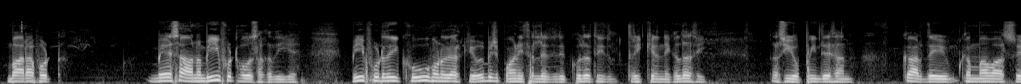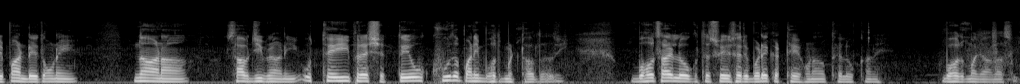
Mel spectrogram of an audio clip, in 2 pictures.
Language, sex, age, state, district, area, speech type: Punjabi, male, 30-45, Punjab, Hoshiarpur, rural, spontaneous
